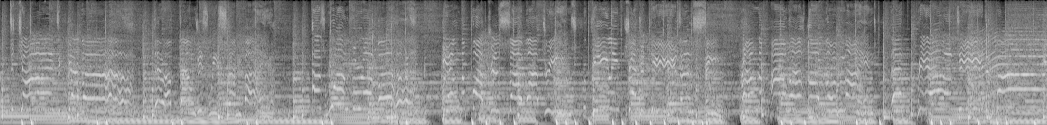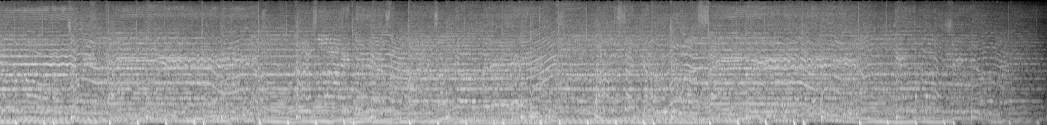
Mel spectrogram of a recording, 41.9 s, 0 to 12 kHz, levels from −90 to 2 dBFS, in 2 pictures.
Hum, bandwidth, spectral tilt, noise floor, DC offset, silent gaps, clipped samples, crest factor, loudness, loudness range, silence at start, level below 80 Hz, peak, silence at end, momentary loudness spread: none; 12 kHz; -4 dB/octave; -36 dBFS; under 0.1%; none; under 0.1%; 14 dB; -14 LUFS; 3 LU; 0 s; -24 dBFS; 0 dBFS; 0.15 s; 5 LU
